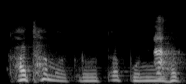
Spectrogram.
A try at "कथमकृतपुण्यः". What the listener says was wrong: Ka is Alpa Prana. Ka is just Ka. Only Tha should be Mahaprana. So that happens, that tends to happen sometimes because we want to chant one letter as Mahaprana, inadvertently we interchange it with the previous letter or next letter.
